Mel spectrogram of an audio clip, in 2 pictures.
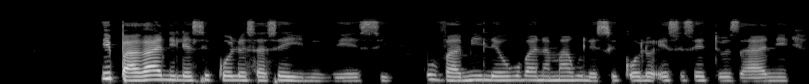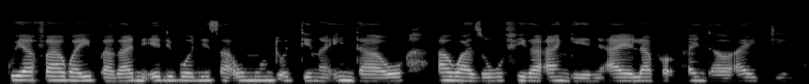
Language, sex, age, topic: North Ndebele, female, 25-35, education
